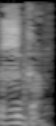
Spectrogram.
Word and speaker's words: джига: А самый известный танцевальный жанр – это джига. Но произносится она как жига.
